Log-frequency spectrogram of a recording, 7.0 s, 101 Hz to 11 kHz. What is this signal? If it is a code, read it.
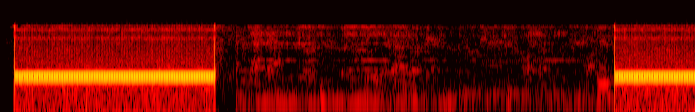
Ringback tone (North America), 440 + 480 Hz.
